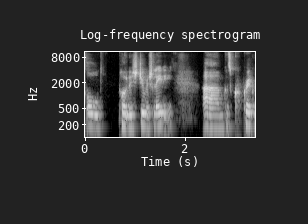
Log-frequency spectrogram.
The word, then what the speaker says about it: Krakue: Technically it's Esther Krakue, but most people don't get it right because it's not in the lingo.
